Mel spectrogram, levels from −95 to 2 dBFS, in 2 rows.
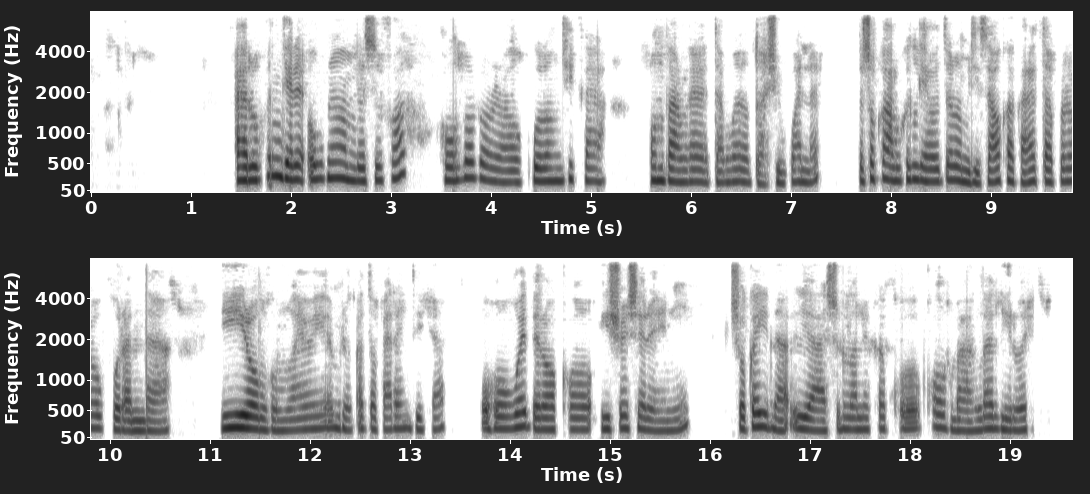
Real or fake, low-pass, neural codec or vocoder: fake; 7.2 kHz; codec, 24 kHz, 0.9 kbps, WavTokenizer, medium speech release version 1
